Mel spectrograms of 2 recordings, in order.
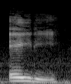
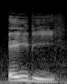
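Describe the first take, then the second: No difference in how they are said.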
